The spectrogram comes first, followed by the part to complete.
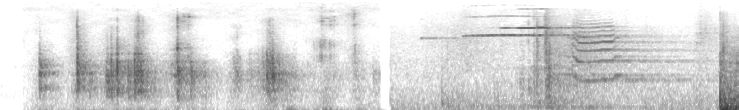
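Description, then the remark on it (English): A string of quick clattering, jangling sounds, then a door creaks open with a long rising squeak before a sharp bump at the end, as someone arrives and opens the door to the club. Clear, with no voices. “Okay, stay quiet with me and shout out "Surprise" when he opens the door.”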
